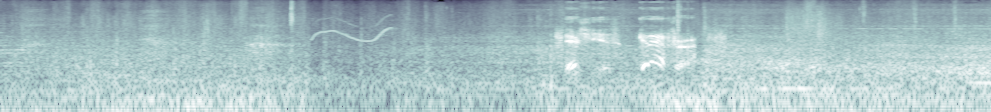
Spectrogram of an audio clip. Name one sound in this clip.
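Footsteps run quickly across a hard rooftop.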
